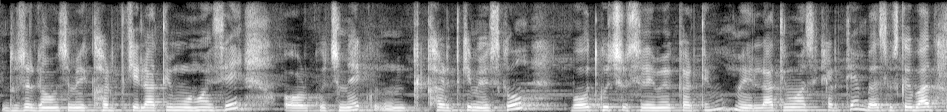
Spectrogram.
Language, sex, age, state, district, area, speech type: Hindi, female, 18-30, Bihar, Samastipur, urban, spontaneous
